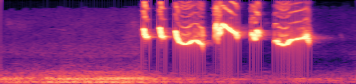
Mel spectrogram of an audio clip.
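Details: Orange-headed thrush lure song to provoke a reply from a male. After low humming noise, a loud series of about six fluty, looping whistled notes, some rising then falling, delivered in quick succession.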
